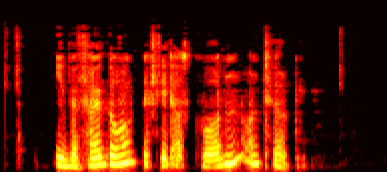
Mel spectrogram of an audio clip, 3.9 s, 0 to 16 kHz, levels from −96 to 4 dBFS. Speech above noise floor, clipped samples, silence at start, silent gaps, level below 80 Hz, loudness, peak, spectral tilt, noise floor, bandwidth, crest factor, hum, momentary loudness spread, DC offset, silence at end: 46 dB; under 0.1%; 0.55 s; none; -58 dBFS; -16 LUFS; -2 dBFS; -7.5 dB/octave; -61 dBFS; 7.8 kHz; 14 dB; none; 9 LU; under 0.1%; 1 s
